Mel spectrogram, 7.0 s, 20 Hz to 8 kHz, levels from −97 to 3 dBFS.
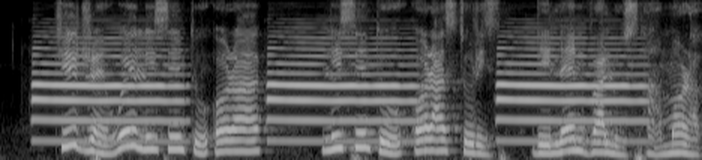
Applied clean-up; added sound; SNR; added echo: none; Wind instrument, woodwind instrument; 0 dB; none.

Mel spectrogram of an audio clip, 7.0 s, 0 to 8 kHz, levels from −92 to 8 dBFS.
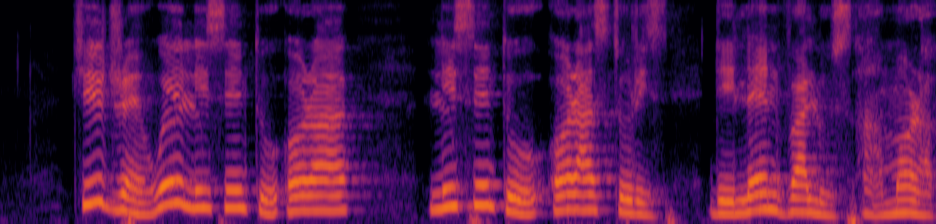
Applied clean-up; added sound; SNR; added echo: none; none; none; none.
